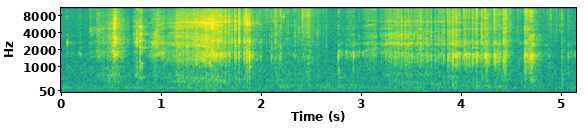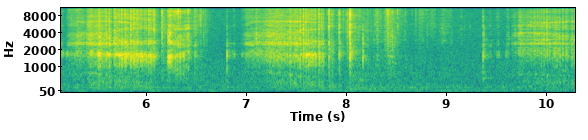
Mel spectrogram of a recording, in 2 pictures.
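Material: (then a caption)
Soap. A utility knife shaves curly flakes from a dry, solid rectangular red-pink bar of soap with copper-painted edges, held in the hand. Each pass makes a bright, dry scraping rasp with a crackly texture and a faint tone near 1.7 kHz. The strokes come in irregular bursts separated by short quiet gaps.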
